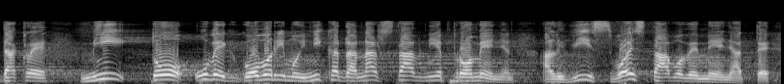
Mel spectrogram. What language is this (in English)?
Serbian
